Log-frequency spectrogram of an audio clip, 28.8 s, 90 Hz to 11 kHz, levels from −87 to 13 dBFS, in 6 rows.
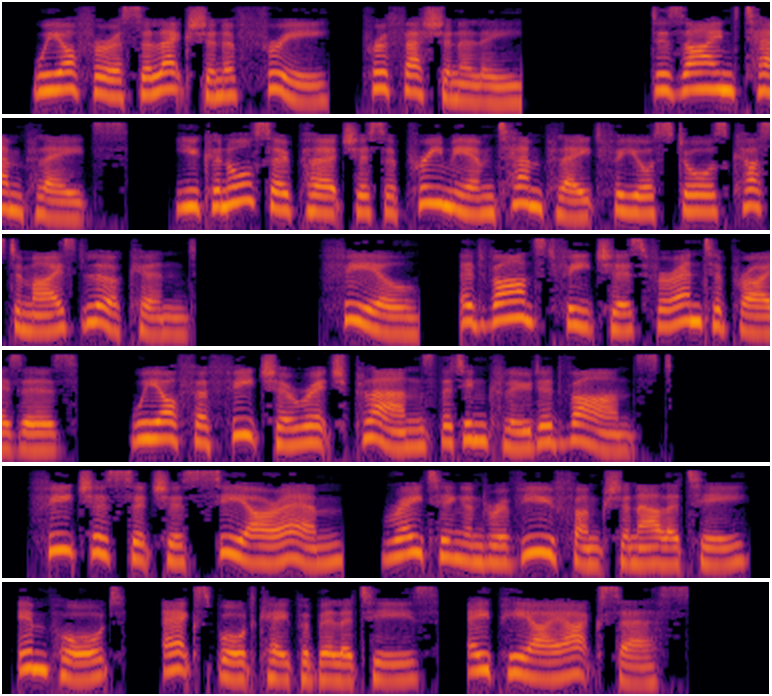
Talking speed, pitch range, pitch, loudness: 100 wpm, 175-255 Hz, 205 Hz, -24 LUFS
